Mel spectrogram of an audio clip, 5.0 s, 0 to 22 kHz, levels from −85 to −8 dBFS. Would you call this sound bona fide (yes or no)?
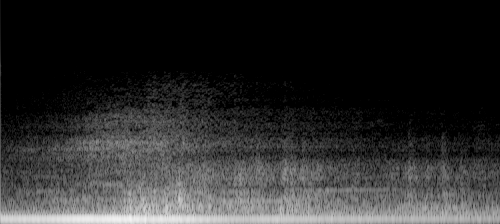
yes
